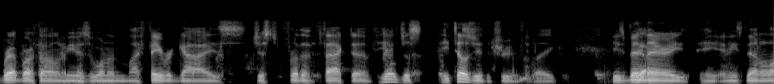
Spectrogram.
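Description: From 0.53 to 1.44 s the talker's speech dips and breaks up in pieces, falling by roughly 40 dB at its deepest and losing around 0.7 s in total. This is likely speech suppressed in double talk, with the canceller turning down both sides when it could not tell near speech from loudspeaker echo.

From 1.92 s to the end, a delayed copy of the voice trails the original by 404 ms at roughly 15 dB below it. This is likely an echo leak: the far end's echo canceller let through part of what its microphone picked up from the loudspeaker.

The background is gated by the echo canceller at 2.26 to 2.86 s, 4.23 to 4.37 s and 5.6 to 7.05 s. The room sound drops by about 40 dB while the loudspeaker plays, then returns once the canceller releases the microphone.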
